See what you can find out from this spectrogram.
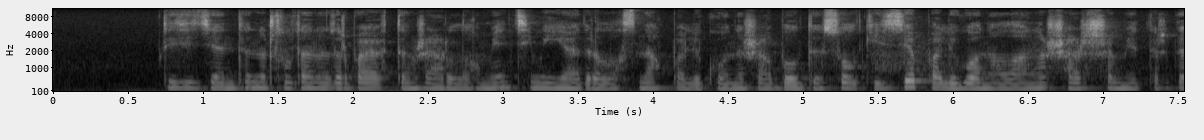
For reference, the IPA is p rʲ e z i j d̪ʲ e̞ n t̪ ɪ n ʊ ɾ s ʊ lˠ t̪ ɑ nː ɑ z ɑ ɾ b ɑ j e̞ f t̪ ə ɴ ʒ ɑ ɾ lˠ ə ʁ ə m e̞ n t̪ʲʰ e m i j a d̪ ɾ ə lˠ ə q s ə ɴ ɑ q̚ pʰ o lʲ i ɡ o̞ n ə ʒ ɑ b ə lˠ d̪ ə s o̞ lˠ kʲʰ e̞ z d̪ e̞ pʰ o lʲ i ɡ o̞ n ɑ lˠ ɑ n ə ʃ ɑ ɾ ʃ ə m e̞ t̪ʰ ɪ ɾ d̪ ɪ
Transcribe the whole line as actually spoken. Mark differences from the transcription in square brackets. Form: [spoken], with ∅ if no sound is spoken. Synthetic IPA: p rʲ e z i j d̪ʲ e̞ n t̪ ɪ n ʊ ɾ s ʊ lˠ t̪ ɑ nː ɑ z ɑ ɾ b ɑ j e̞ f t̪ ə ɴ ʒ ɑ ɾ lˠ ə ʁ ə m e̞ n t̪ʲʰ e m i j a d̪ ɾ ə lˠ ə q s ə [n] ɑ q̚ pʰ o lʲ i ɡ o̞ n ə ʒ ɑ b ə lˠ d̪ ə s o̞ lˠ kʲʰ e̞ z d̪ e̞ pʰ o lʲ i ɡ o̞ n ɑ lˠ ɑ [ɴ] ə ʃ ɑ ɾ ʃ ə m e̞ [t̪] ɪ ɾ d̪ ɪ

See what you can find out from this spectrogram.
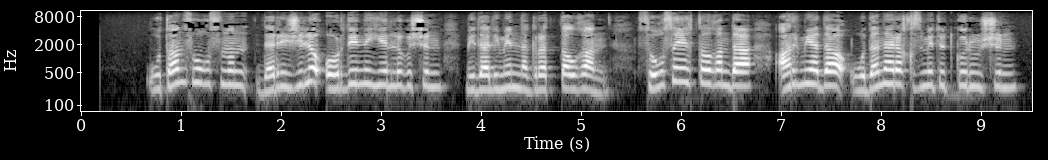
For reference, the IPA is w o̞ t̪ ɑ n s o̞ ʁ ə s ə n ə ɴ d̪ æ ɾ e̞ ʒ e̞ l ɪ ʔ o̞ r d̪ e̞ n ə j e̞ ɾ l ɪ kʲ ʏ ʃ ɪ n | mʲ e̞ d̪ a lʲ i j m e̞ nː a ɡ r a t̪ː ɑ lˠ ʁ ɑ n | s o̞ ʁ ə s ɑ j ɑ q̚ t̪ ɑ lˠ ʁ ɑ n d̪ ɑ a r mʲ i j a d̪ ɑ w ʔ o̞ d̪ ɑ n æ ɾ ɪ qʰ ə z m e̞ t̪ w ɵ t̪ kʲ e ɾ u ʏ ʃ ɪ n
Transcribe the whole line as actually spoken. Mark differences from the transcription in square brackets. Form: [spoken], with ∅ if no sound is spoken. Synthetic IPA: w o̞ t̪ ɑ n s o̞ ʁ ə s ə n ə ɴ d̪ æ ɾ e̞ ʒ e̞ l ɪ ʔ o̞ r d̪ e̞ n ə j e̞ ɾ l ɪ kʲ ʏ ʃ ɪ n | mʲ e̞ d̪ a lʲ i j m e̞ nː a ɡ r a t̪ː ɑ lˠ ʁ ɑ n | s o̞ ʁ ə s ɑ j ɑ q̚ t̪ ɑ lˠ ʁ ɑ n d̪ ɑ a r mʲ i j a d̪ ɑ w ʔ o̞ d̪ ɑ n æ ɾ ɪ qʰ ə z m e̞ t̪ w ɵ t̪ kʲ e ɾ u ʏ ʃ ɪ n

